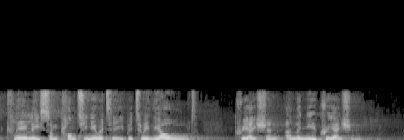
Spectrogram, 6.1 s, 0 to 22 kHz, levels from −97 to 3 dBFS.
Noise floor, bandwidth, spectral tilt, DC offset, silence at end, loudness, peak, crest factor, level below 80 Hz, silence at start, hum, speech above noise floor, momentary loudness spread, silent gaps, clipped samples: -55 dBFS; 8 kHz; -5.5 dB/octave; under 0.1%; 0.6 s; -23 LUFS; -8 dBFS; 16 dB; -64 dBFS; 0.1 s; none; 32 dB; 9 LU; none; under 0.1%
